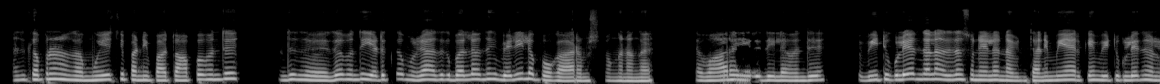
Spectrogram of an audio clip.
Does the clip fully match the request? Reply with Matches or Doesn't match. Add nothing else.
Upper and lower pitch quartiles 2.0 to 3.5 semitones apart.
Matches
